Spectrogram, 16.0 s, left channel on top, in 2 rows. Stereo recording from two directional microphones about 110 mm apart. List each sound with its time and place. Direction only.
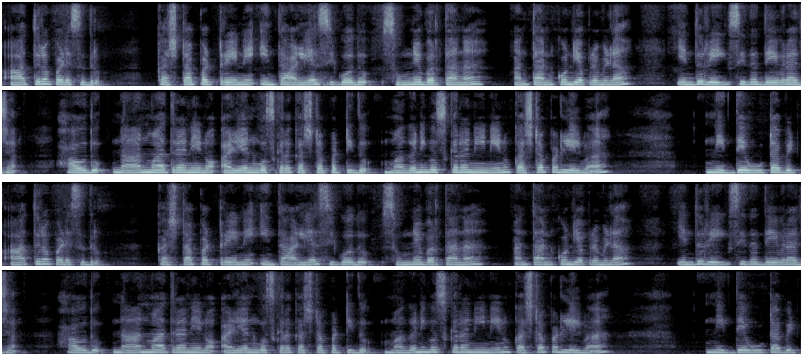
0.0 s a woman's voice: 25° left (ahead or behind)
15.1 s speech: 40° left (ahead or behind)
